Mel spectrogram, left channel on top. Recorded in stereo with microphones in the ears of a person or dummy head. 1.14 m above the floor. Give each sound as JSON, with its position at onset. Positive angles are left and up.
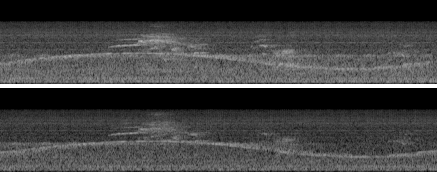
{"t": 1.1, "sound": "a cat meowing", "side_deg": 10, "distance_m": 1.4}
